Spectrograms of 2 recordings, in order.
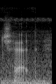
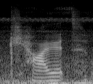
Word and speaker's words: kyat: So you would think like Kyat or Kiat. And so, but the reason that it's pronounced Chet is because in Burmese, the KY makes a ch noise, like the CH does in English.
